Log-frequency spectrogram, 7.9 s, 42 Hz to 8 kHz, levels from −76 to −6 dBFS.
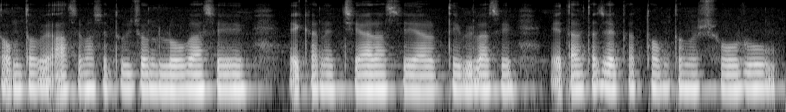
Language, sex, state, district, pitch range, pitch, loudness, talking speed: Bengali, male, Tripura, West Tripura, 120-125 Hz, 125 Hz, -19 LUFS, 135 wpm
